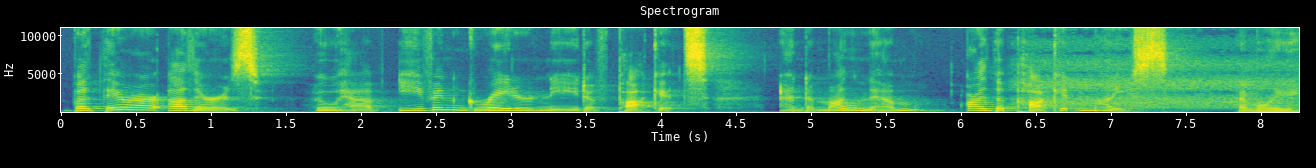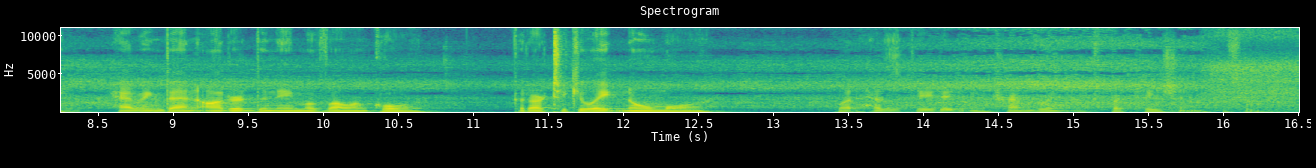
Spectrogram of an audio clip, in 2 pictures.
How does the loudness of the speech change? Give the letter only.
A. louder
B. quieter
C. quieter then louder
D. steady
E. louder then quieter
B.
